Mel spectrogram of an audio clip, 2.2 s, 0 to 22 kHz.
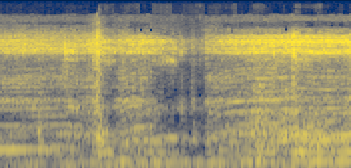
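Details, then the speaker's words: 1962 Mercury Comet electric wiper motor on 12 volts, revived with a hammer tap, switched to high speed: quick, even electric whir with light mechanical cycling clatter; motor running properly on high. "i can even put it to high speed on this side so kind of high and low you can hear it you can see it right here"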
